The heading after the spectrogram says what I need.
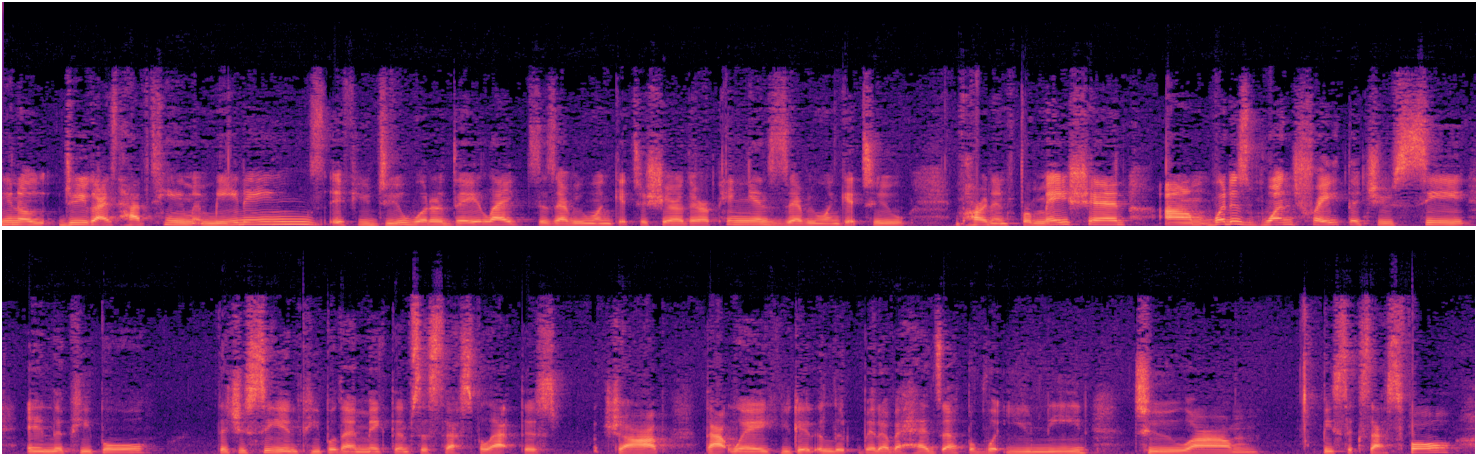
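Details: Adult woman speaking; stuttering.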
